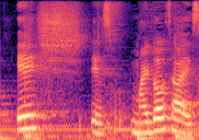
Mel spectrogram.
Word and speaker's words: Eeish: made it ish and the ish is spelled e e i s it's like ish you know like ah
